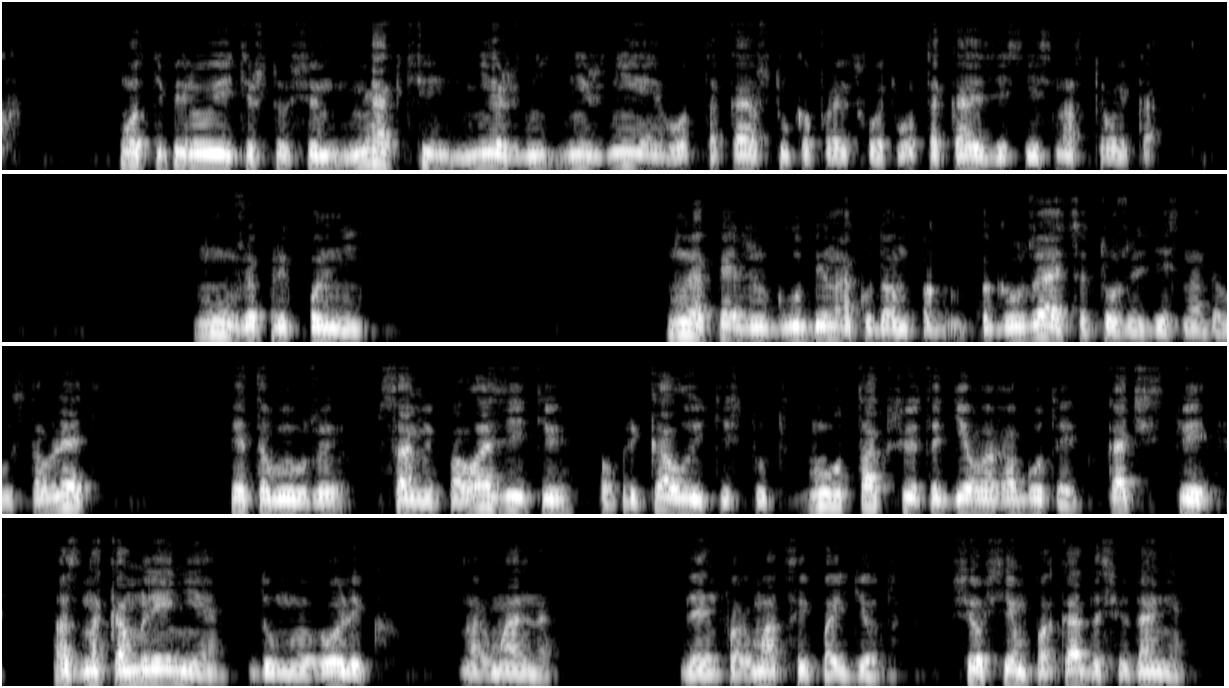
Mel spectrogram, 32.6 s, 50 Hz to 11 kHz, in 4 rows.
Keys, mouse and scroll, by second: 0.5 space, 5.5-8.6 scroll down 1, 10.3 KP_1.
